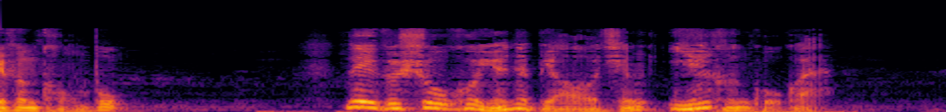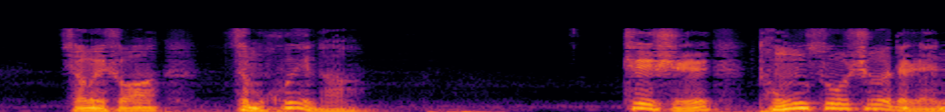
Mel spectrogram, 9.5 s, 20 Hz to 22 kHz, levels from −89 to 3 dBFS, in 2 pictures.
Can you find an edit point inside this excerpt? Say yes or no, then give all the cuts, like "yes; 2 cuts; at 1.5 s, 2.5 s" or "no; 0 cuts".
yes; 2 cuts; at 1.3 s, 6.9 s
